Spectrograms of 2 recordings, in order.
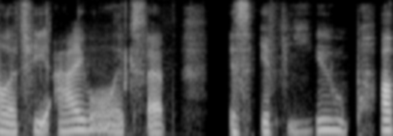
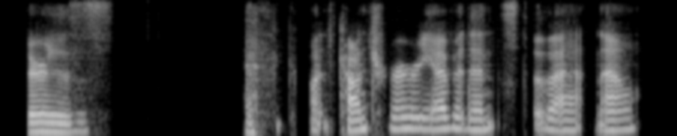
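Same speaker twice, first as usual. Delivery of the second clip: voice breaking and cracking mid-line. Answering another speaker's denial during a call: voice cracking. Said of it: "Your voice is cracking".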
